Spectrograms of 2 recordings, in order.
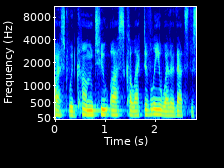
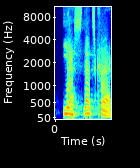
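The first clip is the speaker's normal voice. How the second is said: loud, shouted call; 4 semitones higher, 7 dB louder than usual. On a call where the other side can't hear clearly, confirming an answer, shouting. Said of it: "sorry for shouting".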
